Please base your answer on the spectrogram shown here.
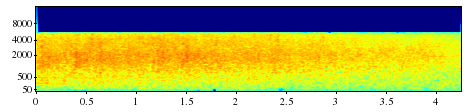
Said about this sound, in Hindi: ठीक है, क्या करेंगे अभी, ताली बजाएंगे।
